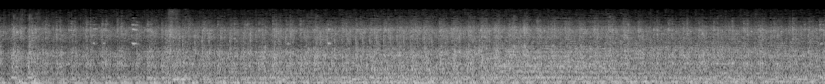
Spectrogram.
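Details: T-25 tractor diesel after repair: steady, even diesel clatter at idle with no misses or knocks; normal idle.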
